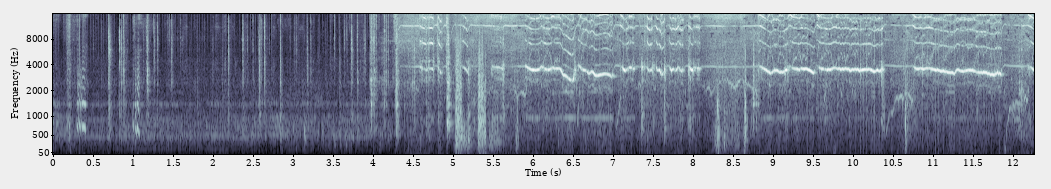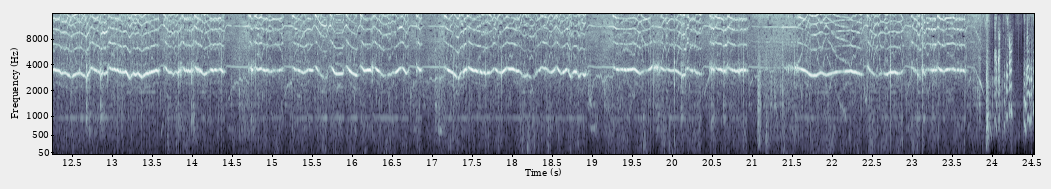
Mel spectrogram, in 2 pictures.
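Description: Dremel rotary tool grinding metal, its high whine dipping and recovering over and over as the bit bears on the metal, to open up misaligned body bolt holes. It starts about four seconds in, with a few sharp knocks early on the grind.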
